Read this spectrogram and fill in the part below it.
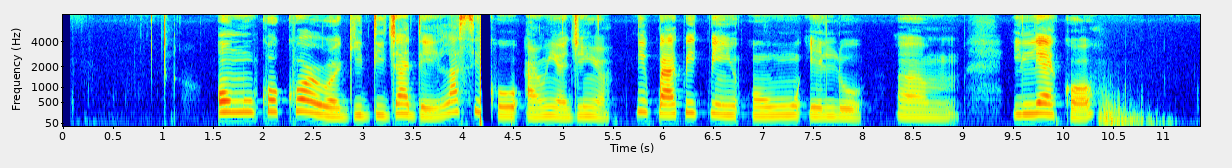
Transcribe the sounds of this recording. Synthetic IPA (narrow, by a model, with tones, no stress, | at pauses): o˧mũ˧ko˦kʰo˦ɔ˦˨ɾɔ˨ɡi˨di˧d͡ʒa˦de˨la˦si˦˨kʰo˨˦a˨ɾ̃ĩ˧j̃ã˨d͡ʒi˨˧j̃ã˨ | nĩ˦k͡pa˧˦k͡pi˦k͡pĩ˦o˧˨wũ˧e˨lo˨ | i˧lɛ˦˨kɔ˨˦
